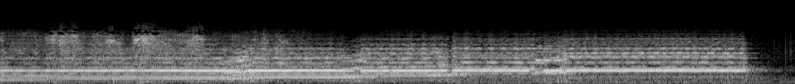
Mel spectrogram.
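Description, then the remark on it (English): Church bells rung by the people of Hamelin ring loudly and continuously, their overlapping tones merging into a dense, sustained peal for about seven seconds before cutting off abruptly. No voices are heard. “You should have heard the Hamelin people ringing the bells till they rocked the people.”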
